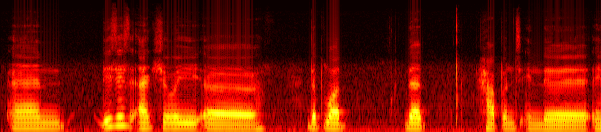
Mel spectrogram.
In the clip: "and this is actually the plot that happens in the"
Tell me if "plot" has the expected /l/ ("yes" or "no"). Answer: yes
